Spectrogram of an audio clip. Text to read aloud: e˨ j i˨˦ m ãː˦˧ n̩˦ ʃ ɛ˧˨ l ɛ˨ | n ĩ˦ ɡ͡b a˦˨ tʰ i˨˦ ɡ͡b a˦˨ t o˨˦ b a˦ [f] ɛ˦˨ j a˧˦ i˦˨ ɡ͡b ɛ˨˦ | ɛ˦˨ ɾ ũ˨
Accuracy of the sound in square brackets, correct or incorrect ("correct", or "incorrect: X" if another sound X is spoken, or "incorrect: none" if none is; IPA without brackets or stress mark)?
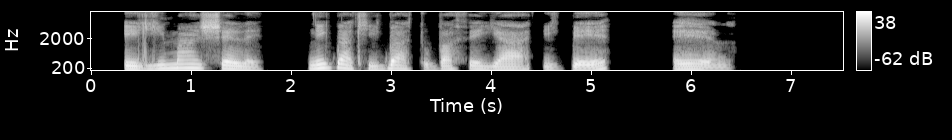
correct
